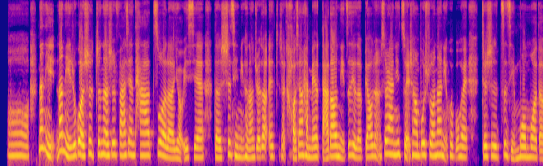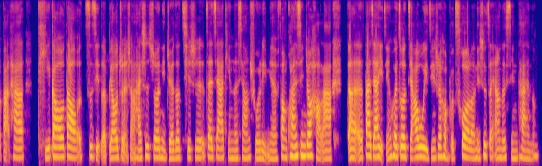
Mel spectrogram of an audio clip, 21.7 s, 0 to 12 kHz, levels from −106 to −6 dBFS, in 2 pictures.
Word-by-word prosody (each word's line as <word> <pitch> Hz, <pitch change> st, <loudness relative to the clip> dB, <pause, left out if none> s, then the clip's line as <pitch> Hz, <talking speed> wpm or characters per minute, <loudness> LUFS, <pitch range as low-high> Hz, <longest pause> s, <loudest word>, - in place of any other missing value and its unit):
哦， 225 Hz, -1 st, -2 dB, 0.2 s
那 380 Hz, +1 st, +3 dB
你 215 Hz, -, +2 dB
那 320 Hz, -, +5 dB
你 235 Hz, -10 st, +3 dB
如 215 Hz, +3 st, +4 dB
果 235 Hz, -3 st, +8 dB
是 260 Hz, +4 st, 0 dB
真 250 Hz, +2 st, -1 dB
的 240 Hz, -2 st, +5 dB
是 240 Hz, +1 st, +1 dB
发 225 Hz, -1 st, +2 dB
现 240 Hz, 0 st, -1 dB
她 230 Hz, 0 st, +2 dB
做 230 Hz, -1 st, +2 dB
了 175 Hz, -2 st, +2 dB
有 175 Hz, -2 st, -2 dB
一 180 Hz, -, -2 dB
些 190 Hz, 0 st, 0 dB, 0.2 s
的 190 Hz, -2 st, +2 dB
事 185 Hz, +8 st, -1 dB
情， 220 Hz, -3 st, +1 dB
你 185 Hz, -, -5 dB
可 205 Hz, -, +2 dB
能 180 Hz, +1 st, -1 dB
觉 190 Hz, -1 st, +1 dB
得， 205 Hz, -, +2 dB
哎， 210 Hz, 0 st, -2 dB
这 210 Hz, 0 st, -9 dB
好 175 Hz, -, 0 dB
像 230 Hz, +6 st, +2 dB
还 215 Hz, -, +1 dB
没 195 Hz, 0 st, 0 dB
有 200 Hz, -, +2 dB
达 200 Hz, -, +2 dB
到 210 Hz, 0 st, +6 dB
你 195 Hz, -6 st, 0 dB
自 230 Hz, +8 st, -4 dB
己 220 Hz, -, +3 dB
的 180 Hz, -1 st, -1 dB
标 200 Hz, +3 st, 0 dB
准， 210 Hz, 0 st, -2 dB
虽 260 Hz, +5 st, +1 dB
然 250 Hz, -1 st, +3 dB
你 245 Hz, +1 st, +2 dB
嘴 235 Hz, -, 0 dB
上 230 Hz, -1 st, +1 dB
不 240 Hz, +1 st, +3 dB
说， 230 Hz, -2 st, +1 dB
那 235 Hz, 0 st, +3 dB
你 220 Hz, -, -2 dB
会 225 Hz, -, -2 dB
不 195 Hz, -1 st, -6 dB
会 200 Hz, -2 st, 0 dB, 0.2 s
就 210 Hz, 0 st, +2 dB
是 210 Hz, 0 st, 0 dB
自 230 Hz, +4 st, -2 dB
己 175 Hz, -6 st, -3 dB
默 200 Hz, +5 st, +2 dB
默 195 Hz, -1 st, +1 dB
地 160 Hz, -2 st, -2 dB
把 -, -, -3 dB
它 185 Hz, -2 st, -2 dB, 0.3 s
提 180 Hz, +1 st, -5 dB
高 200 Hz, 0 st, +2 dB
到 195 Hz, -3 st, +2 dB
自 205 Hz, 0 st, -4 dB
己 185 Hz, -, -2 dB
的 -, -, -3 dB
标 180 Hz, +1 st, 0 dB
准 185 Hz, -, -3 dB
上， -, -, -4 dB
还 170 Hz, -1 st, -2 dB
是 205 Hz, +2 st, -4 dB
说 190 Hz, -2 st, -1 dB
你 175 Hz, -, -6 dB
觉 170 Hz, 0 st, -4 dB
得， 180 Hz, +1 st, -3 dB
其 180 Hz, +1 st, -6 dB
实 180 Hz, 0 st, -5 dB
在 195 Hz, -2 st, -1 dB
家 185 Hz, -1 st, -1 dB
庭 175 Hz, -2 st, -9 dB
的 170 Hz, -, -6 dB
相 175 Hz, 0 st, -5 dB
处 170 Hz, -3 st, -6 dB
里 165 Hz, -2 st, -5 dB
面 160 Hz, 0 st, -7 dB
放 190 Hz, +3 st, -2 dB
宽 210 Hz, +1 st, +2 dB
心 220 Hz, -1 st, +2 dB
就 220 Hz, 0 st, +4 dB
好 240 Hz, -, -2 dB
啦， 165 Hz, +1 st, 0 dB, 0.3 s
呃 -, -, +4 dB
呃， 180 Hz, -, 0 dB
大 220 Hz, +3 st, +4 dB
家 200 Hz, -1 st, +3 dB
已 195 Hz, -, +1 dB
经 190 Hz, +7 st, -5 dB
会 205 Hz, -2 st, +3 dB
做 200 Hz, 0 st, +3 dB
家 190 Hz, 0 st, 0 dB
务， 200 Hz, -1 st, +3 dB
已 175 Hz, -, 0 dB
经 175 Hz, +1 st, -7 dB
是 205 Hz, -, +1 dB
很 195 Hz, -4 st, -2 dB
不 -, -, -6 dB
错 205 Hz, -4 st, +1 dB
了， 170 Hz, -1 st, -3 dB
你 170 Hz, -, -6 dB
是 225 Hz, +4 st, 0 dB
怎 -, -, -5 dB
样 180 Hz, 0 st, -4 dB
的 180 Hz, -, -3 dB
心 170 Hz, -3 st, -3 dB
态 170 Hz, -4 st, -5 dB
呢？ 185 Hz, +8 st, -13 dB
200 Hz, 330 characters per minute, -20 LUFS, 180-220 Hz, 0.3 s, 果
